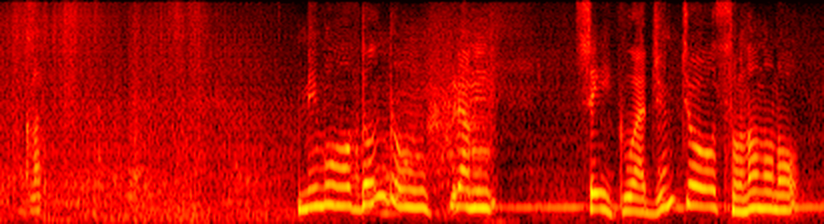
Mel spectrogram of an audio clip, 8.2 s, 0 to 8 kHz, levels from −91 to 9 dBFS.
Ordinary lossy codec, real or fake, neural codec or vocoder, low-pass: none; fake; codec, 16 kHz, 1 kbps, X-Codec, HuBERT features, trained on balanced general audio; none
